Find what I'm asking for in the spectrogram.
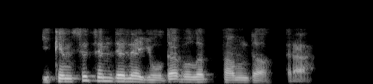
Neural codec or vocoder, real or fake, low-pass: codec, 16 kHz, 1.1 kbps, Voila-Tokenizer; fake; 5.4 kHz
